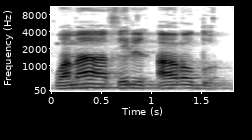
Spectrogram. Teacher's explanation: ضاد کی بھی آواز آنی چاہیے اور را کو بھی پر پڑھنا ہے، تو یہ دونوں تفخیم ہے یعنی پر پڑھے جائیں گے۔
